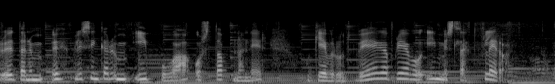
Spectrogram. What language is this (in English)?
Icelandic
